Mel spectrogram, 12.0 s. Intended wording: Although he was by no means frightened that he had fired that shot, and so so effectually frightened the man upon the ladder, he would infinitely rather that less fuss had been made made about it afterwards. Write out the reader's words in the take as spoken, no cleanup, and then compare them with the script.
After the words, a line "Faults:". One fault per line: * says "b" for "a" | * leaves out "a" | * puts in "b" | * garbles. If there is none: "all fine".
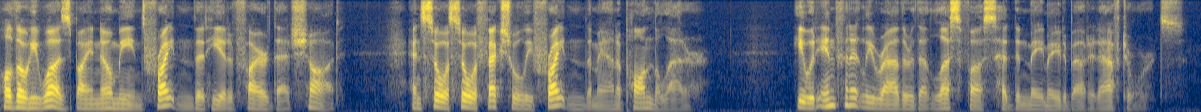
Although he was by no means frightened that he had fired that shot, and so so effectually frightened the man upon the ladder, he would infinitely rather that less fuss had been made made about it afterwards.
Faults:
all fine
